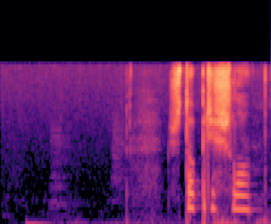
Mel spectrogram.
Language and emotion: Russian, neutral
